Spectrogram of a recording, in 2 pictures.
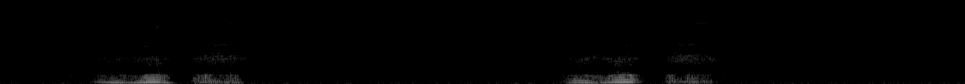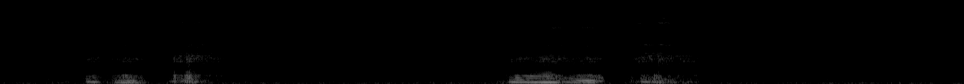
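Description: Rough, rattling snores, each breath in followed by a softer snore on the way out, about 4 breaths a minute; snoring in sleep.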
